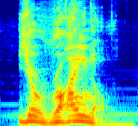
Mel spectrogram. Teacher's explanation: In the UK, it's more common to hear urinal, with the accent on the second syllable with a long I.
